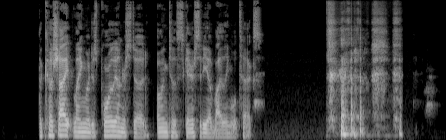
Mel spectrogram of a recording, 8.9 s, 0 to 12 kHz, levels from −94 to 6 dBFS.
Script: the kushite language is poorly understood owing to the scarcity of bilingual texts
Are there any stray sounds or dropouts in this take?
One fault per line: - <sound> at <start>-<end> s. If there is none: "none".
- laugh at 6.5-8.1 s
